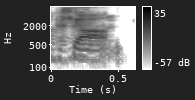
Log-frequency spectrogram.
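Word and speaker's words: abhyanga: y a n GA a abang is how we say it here Aang okay doing it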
